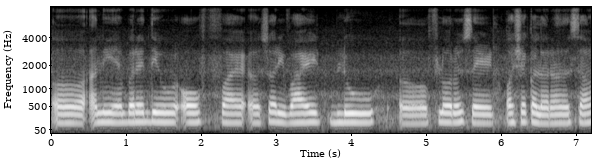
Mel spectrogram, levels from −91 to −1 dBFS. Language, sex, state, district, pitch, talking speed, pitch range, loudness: Konkani, female, Goa, North and South Goa, 170 Hz, 125 wpm, 165-175 Hz, -15 LUFS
